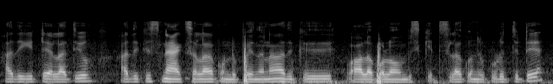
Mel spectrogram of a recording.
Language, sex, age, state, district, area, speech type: Tamil, male, 18-30, Tamil Nadu, Coimbatore, rural, spontaneous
